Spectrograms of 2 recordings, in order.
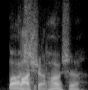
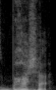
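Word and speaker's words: ভাষা: Pasha, Pasha. No, with the put a H on the B, so it's Bhasha.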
